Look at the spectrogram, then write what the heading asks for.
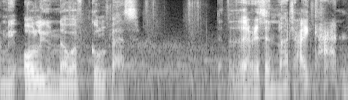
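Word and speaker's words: Golbez: With luck, we may learn something of Gulbez. When we were children, my brother and I used to pronounce it Golbies. Not the bees.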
